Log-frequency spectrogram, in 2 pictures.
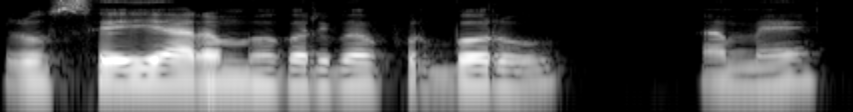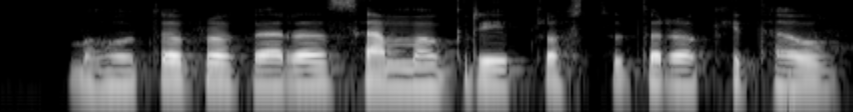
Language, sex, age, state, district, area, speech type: Odia, male, 45-60, Odisha, Nayagarh, rural, spontaneous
